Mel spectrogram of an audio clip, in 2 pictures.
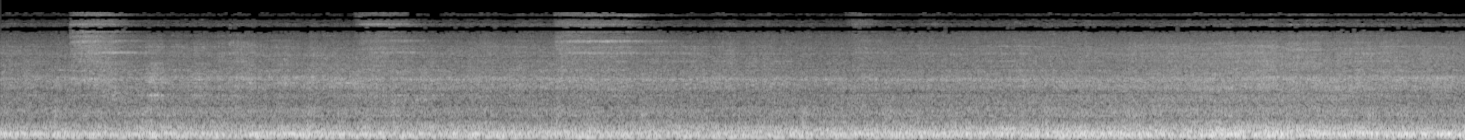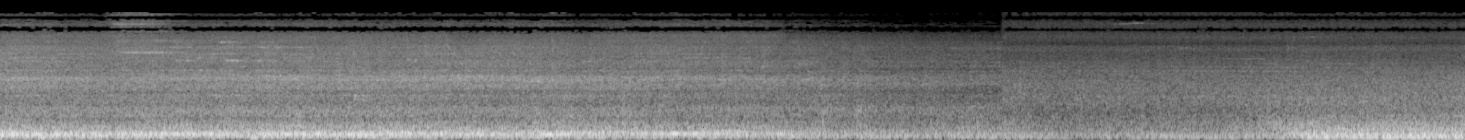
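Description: Train rolling past on the rails, a steady low rumble of wheels and wagons that fades away a few seconds before the end. Near the end a louder rumble of another train starts up.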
